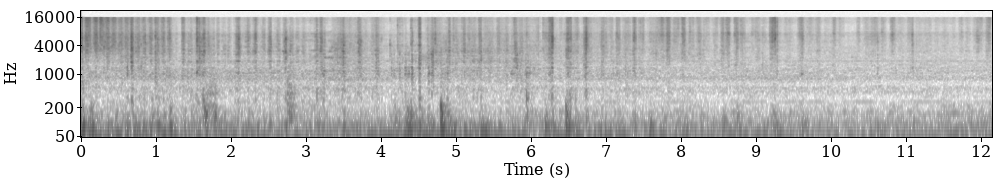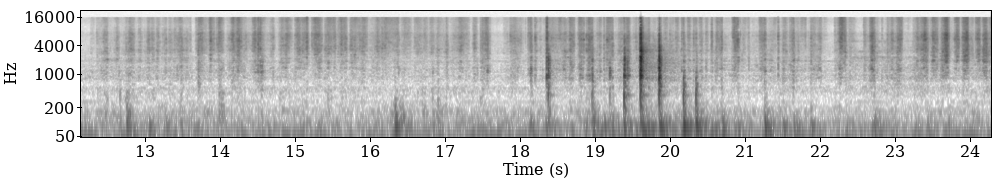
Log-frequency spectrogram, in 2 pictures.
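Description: Detailing brush scrubbing the plastic trim of a car's centre console around the gear lever, agitating cleaner: faint, quick bristle rubbing strokes, with a louder spell of brisk scrubbing about three quarters of the way through.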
